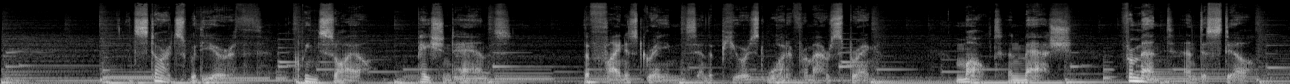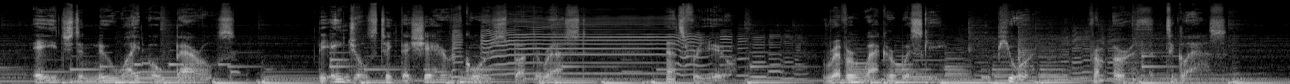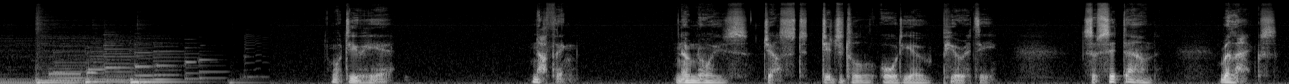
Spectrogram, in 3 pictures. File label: commercial voice; commercial voice reel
